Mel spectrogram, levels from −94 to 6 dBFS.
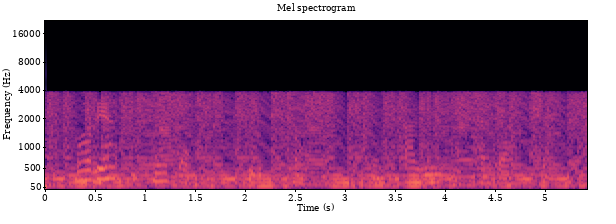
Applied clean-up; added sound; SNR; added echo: none; Electric guitar; -3 dB; none.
